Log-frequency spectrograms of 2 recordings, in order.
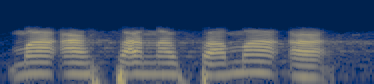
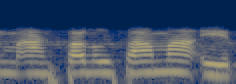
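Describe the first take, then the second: First: Ahsana ends in a, sama'a ends in a. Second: Ahsanu ends in u, sama'i ends in i. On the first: It exclaims how beautiful the sky is. The speaker calls it right. "ucapkanlah ma'ahsana sama'a" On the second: It asks what is most beautiful in the sky. The speaker calls it wrong. "jangan ma'ahsanu sama'i"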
